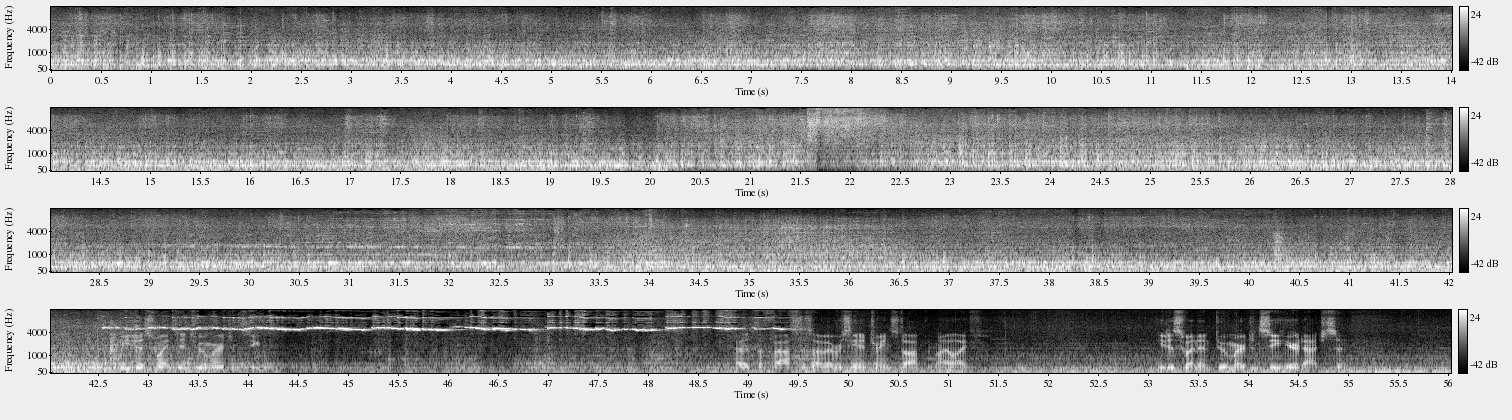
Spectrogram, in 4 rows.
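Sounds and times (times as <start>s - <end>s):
freight train wheel clatter: 0.0s - 50.8s
faint wheel squeal: 29.3s - 33.3s, 42.5s - 49.6s.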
